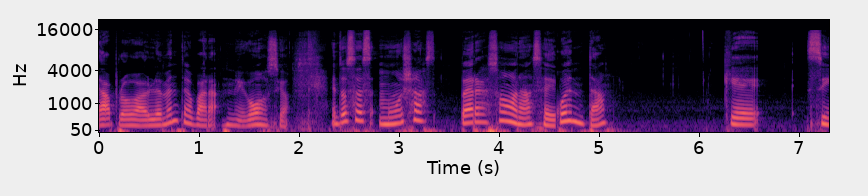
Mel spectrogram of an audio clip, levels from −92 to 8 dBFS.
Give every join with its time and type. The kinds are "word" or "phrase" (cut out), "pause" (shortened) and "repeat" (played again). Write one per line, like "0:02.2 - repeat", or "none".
0:01.2 - word
0:04.5 - word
